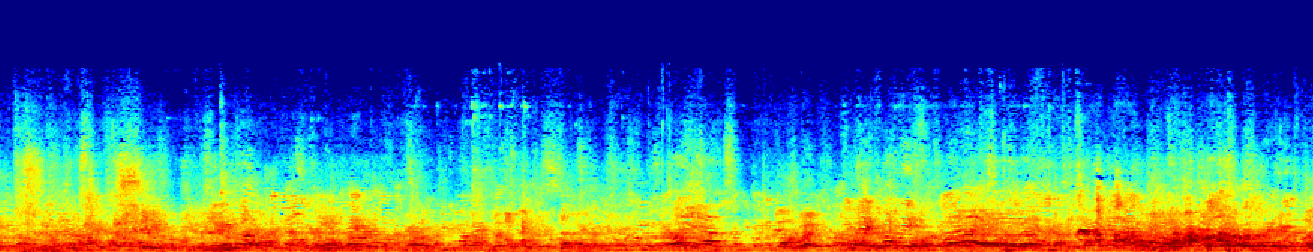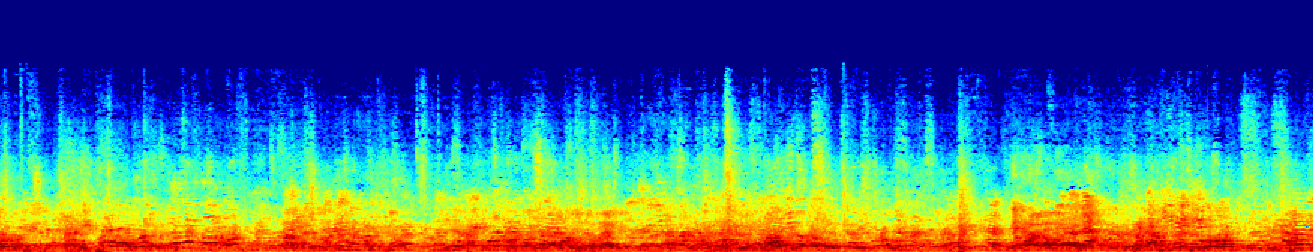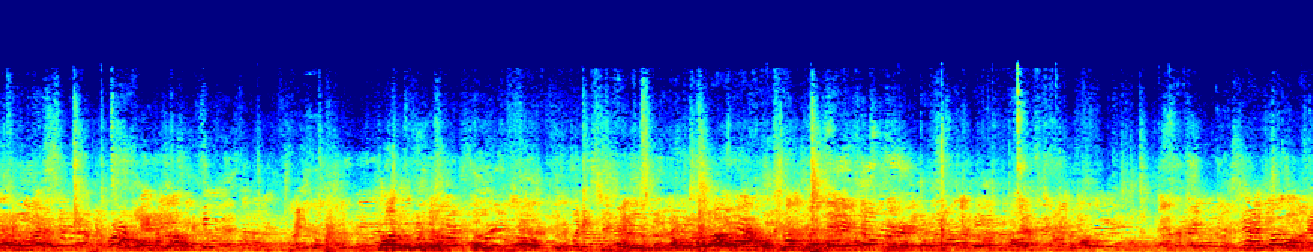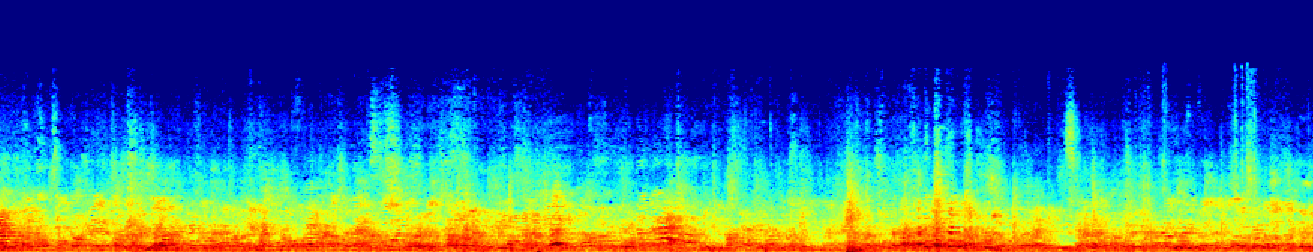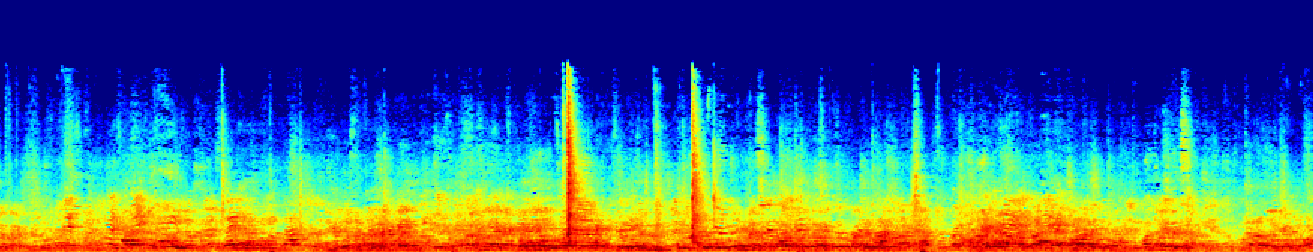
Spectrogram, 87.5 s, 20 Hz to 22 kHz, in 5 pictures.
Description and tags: crowd int high school lounge busy students chatting hanging out2 Montreal, Canada
lounge, chatting, Canada, busy, crowd, school, students, high, int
